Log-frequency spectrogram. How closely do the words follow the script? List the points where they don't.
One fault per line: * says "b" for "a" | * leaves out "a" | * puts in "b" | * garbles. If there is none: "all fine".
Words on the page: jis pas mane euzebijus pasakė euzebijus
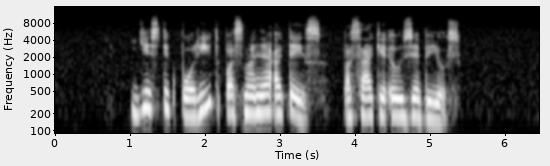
* puts in "tik poryt"
* says "ateis" for "euzebijus"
